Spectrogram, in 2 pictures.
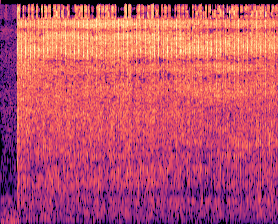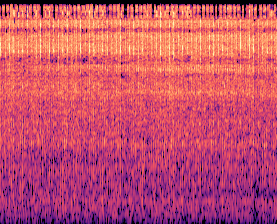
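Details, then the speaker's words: HGV truck diesel revved with a reported noise: sharp, rapid puffing chuff, a couple per second, over the engine note; exhaust manifold leak from two missing front manifold bolts. "There's two missing out of the front, which you can hear it blowing on that exhaust."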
